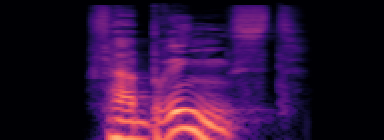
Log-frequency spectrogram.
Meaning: second-person singular present of verbringen
- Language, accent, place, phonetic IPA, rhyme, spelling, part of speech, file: German, Germany, Berlin, [fɛɐ̯ˈbʁɪŋst], -ɪŋst, verbringst, verb, De-verbringst.ogg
